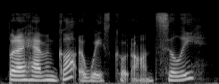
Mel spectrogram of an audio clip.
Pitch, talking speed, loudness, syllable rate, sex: 205 Hz, 220 wpm, -21 LUFS, 5.5 syllables/s, female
